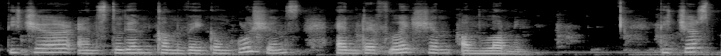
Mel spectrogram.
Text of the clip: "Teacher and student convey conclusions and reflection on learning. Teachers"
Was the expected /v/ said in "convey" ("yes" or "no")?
yes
